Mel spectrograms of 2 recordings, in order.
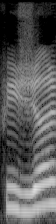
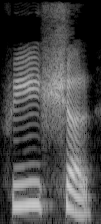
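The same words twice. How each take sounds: First: फिशर mispronounced with "j", as "fi-jur"; wrong pronunciation. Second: फिशर with "sh", as "fee-shur"; correct pronunciation. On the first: Teacher showing learners the mistake, फिशर with voiced j. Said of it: "ज sound नहीं". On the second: Teacher modelling फिशर for learners, clear "sh" sound. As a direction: say फिशर with an unvoiced "sh". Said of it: "यहाँ पर श करके". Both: Shown as a demonstration.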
